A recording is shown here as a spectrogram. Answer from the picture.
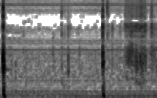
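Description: A basketball bouncing twice on an outdoor asphalt court, two sharp thuds about a second and a half apart, the first the louder.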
